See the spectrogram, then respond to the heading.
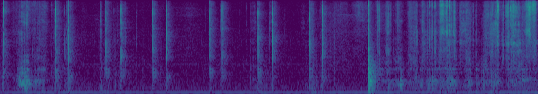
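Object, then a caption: Flashlight body, plastic or coated metal. Long nails tap and scratch the body of a black matte flashlight, plastic or coated metal, with a ribbed grip and head. Sharp, bright clicking taps with very short decay come first, then give way after about five and a half seconds to denser, continuous scratchy rasping. A faint steady low hum runs underneath.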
